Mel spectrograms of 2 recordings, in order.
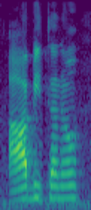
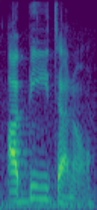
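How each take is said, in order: First: Abitano as AH-bi-ta-no; corrected stress. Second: Abitano as a-BEE-ta-no; mistaken stress. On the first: Teacher correcting the mistaken guess, first-syllable stress. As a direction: move the weight to the opening A of abitano. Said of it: "No, it's abitano". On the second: Teacher showing what learners might assume, second-syllable stress. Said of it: "you might think it should be". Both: Shown as a demonstration.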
